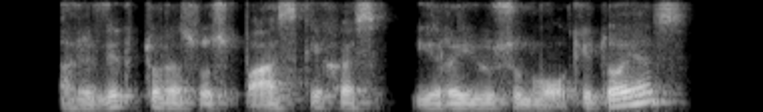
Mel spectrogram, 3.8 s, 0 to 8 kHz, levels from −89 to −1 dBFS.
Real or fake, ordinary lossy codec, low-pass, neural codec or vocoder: real; Opus, 16 kbps; 7.2 kHz; none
